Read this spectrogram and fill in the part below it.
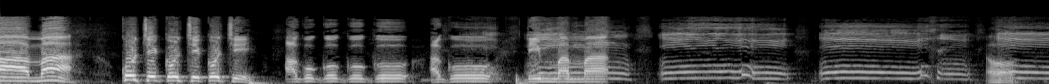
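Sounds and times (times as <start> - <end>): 
speech: 0.3 - 6.9, 9.9 - 10.2
baby crying: 4.8 - 10.4.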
